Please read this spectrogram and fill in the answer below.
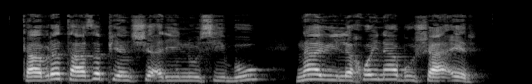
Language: Central Kurdish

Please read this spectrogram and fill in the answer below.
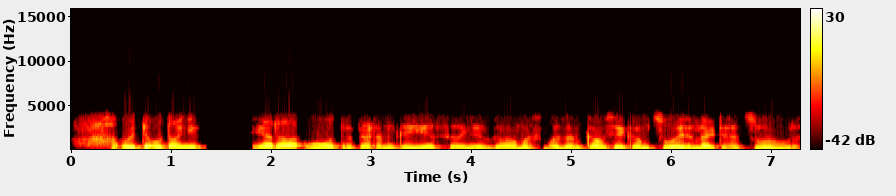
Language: Kashmiri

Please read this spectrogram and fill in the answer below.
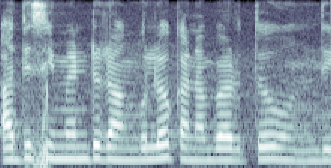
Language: Telugu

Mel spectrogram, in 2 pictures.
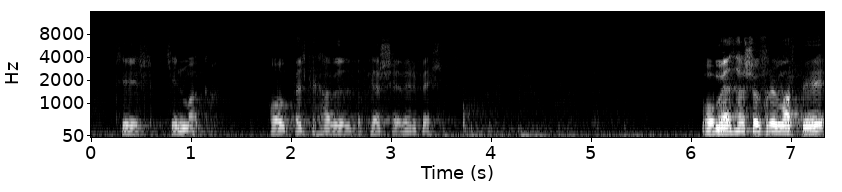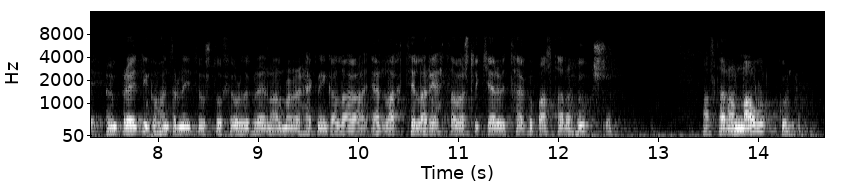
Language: Icelandic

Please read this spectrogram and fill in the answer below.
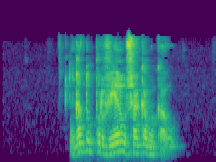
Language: Asturian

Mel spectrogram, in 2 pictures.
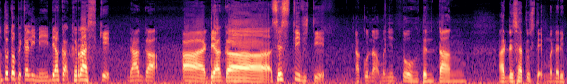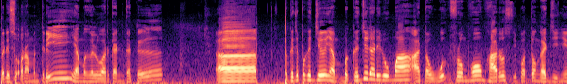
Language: Malay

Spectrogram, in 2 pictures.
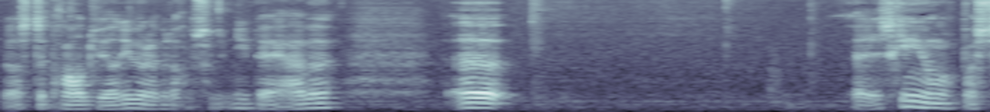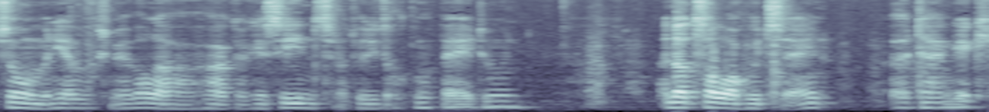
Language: Dutch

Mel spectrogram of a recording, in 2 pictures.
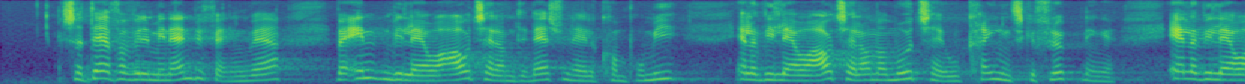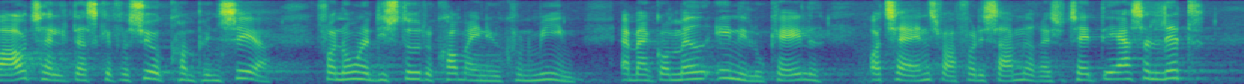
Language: Danish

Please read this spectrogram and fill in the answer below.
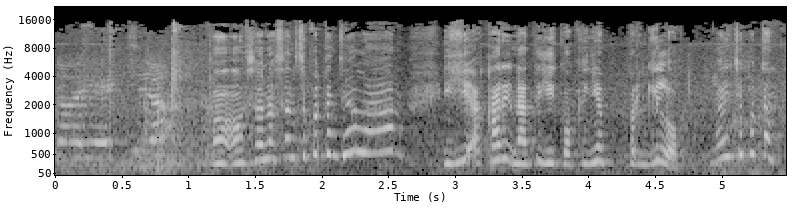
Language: Indonesian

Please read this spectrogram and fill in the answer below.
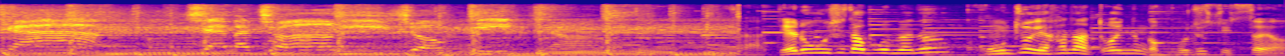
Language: Korean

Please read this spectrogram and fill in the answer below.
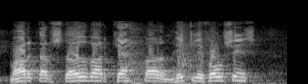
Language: Icelandic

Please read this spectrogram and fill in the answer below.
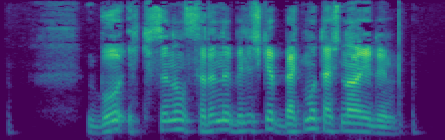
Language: Uyghur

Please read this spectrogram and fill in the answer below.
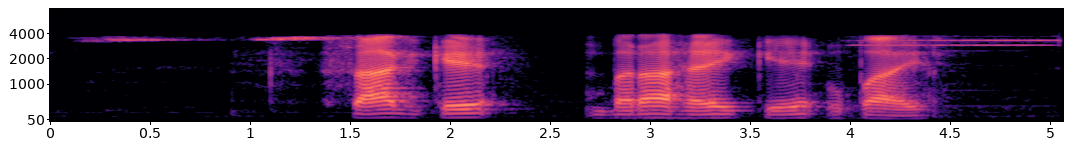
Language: Maithili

